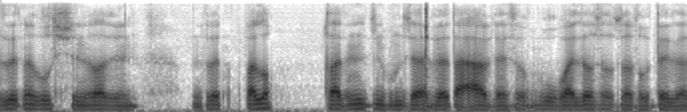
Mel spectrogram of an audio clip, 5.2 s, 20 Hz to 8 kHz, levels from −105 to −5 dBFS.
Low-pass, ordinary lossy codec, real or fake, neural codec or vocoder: 7.2 kHz; none; fake; autoencoder, 22.05 kHz, a latent of 192 numbers a frame, VITS, trained on many speakers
